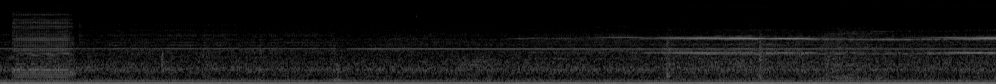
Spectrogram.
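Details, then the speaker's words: Sony BDP-S380 Blu-ray player, running after a failed PSU Schottky diode was replaced: the disc drive gives a steady low hum while spinning, with thin high whines coming and going, and sounds rough. Cause unclear. "This just doesn't sound very good, does it?"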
